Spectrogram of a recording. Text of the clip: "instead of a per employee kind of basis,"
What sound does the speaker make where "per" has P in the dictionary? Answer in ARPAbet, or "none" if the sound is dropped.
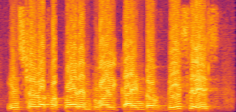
P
